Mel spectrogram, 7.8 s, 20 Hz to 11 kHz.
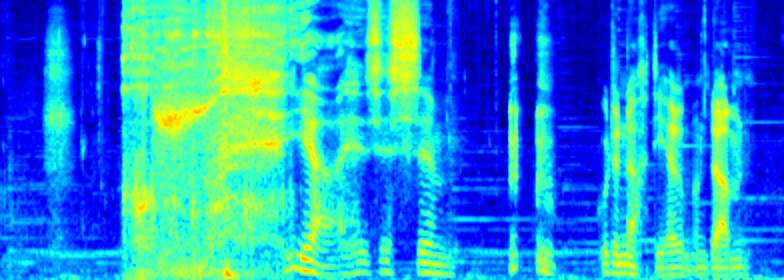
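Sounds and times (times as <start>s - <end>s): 
voice imitating deep snoring of a sleeper aboard a ship: 1.2s - 3.0s
speech: 2.9s - 4.7s, 6.1s - 7.6s.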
